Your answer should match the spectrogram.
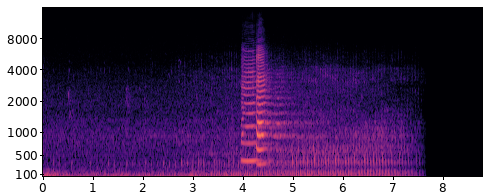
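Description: BR Class 25 diesel locomotive D7612 idling, its Sulzer six-cylinder engine a steady low rumble. About four seconds in it gives a short two-tone horn toot, a higher note stepping down to a lower one, and this is the loudest sound. The sound fades out near the end.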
